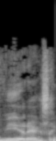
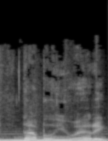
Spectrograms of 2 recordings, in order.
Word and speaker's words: WRX: На четвертом месте Subaru V, э, ну, его называют VRX, хотя правильно говорить WRX.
